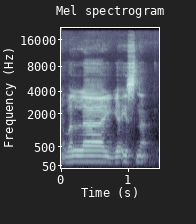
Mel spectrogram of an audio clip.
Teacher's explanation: واللہ یئسن طلاق میں ان کے ہاں واللہ کی بجائے واللہ ہے، حمزہ کا حذف ہے اور حمزہ کی جگہ یا ساکن پڑھتے ہیں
